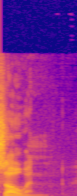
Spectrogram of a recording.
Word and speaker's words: Samhain: So it's actually spelled S-A-M-H-A-I-N, but it's pronounced Samhain.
